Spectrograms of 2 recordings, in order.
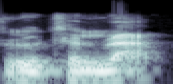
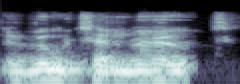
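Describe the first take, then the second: First: The second word sounds like 'rout', unlike the first. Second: Both words sound identical, like 'root'. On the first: The alliteration does not quite work. "But in American English, it's root and route" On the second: The phrase forms a neat alliteration. "In English English, it's a nice alliteration"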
